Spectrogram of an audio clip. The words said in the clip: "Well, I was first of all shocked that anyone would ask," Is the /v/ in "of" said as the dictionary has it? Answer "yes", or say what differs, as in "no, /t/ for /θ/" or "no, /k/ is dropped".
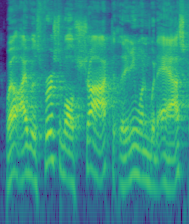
yes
